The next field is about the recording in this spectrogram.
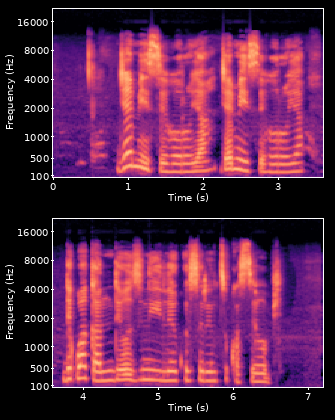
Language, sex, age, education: Igbo, female, 15-29, tertiary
